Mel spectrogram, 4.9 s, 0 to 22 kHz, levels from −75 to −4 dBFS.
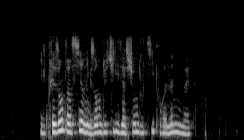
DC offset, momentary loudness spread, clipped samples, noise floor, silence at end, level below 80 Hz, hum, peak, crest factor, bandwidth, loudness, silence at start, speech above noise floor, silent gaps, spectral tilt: under 0.1%; 11 LU; under 0.1%; -76 dBFS; 1.05 s; -64 dBFS; none; -10 dBFS; 18 dB; 8 kHz; -26 LUFS; 0.8 s; 51 dB; none; -5.5 dB/octave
